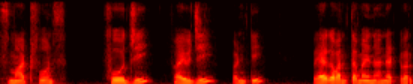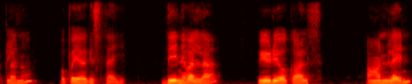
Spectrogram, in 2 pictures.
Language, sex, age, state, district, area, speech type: Telugu, female, 60+, Andhra Pradesh, Konaseema, rural, spontaneous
